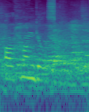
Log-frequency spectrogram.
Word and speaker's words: Arkhangelsk: But the name of the city is Arkhangelsk. That's how it's pronounced.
